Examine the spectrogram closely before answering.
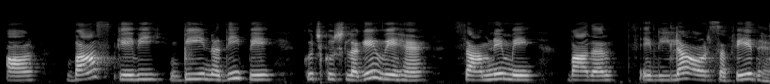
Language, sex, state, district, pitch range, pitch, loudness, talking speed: Hindi, female, Bihar, East Champaran, 205-245 Hz, 220 Hz, -20 LUFS, 155 wpm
